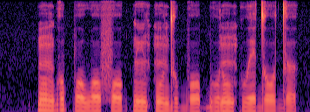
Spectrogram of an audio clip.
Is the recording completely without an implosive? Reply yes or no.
no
